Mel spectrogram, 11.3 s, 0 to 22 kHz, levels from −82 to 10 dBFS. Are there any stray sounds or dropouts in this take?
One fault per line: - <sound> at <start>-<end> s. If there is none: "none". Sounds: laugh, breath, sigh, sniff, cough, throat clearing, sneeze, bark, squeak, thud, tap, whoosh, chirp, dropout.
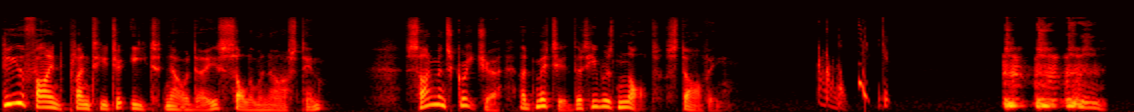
- chirp at 8.2-8.9 s
- throat clearing at 10.0-11.1 s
